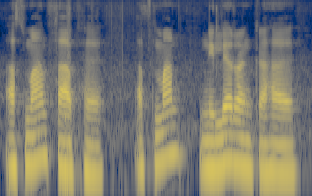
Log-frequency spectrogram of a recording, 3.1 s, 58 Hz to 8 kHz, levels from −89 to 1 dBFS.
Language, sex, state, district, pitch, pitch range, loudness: Hindi, male, Jharkhand, Palamu, 120 Hz, 110-135 Hz, -18 LUFS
